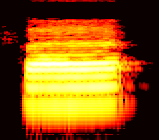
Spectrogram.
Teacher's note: اوپر کے دانتوں کے کنارے اور نچلے ہونٹ کے تر حصے سے ادا ہوتا ہے۔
